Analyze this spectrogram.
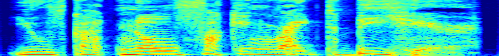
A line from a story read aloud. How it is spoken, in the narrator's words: he hissed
